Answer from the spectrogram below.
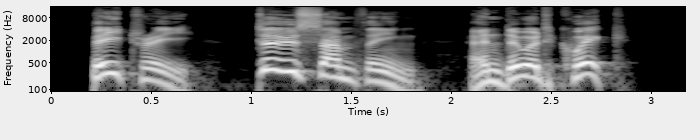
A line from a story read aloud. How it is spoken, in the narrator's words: shouted Azarkas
